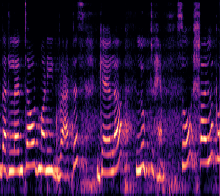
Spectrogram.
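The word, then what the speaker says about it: Gaoler: Gala is the pronunciation. It is for jailer.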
